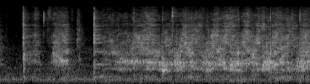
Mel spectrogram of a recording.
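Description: Runny Yorkshire pudding batter being whisked in a bowl, a few sharp clinks at the start giving way to a steady wet swishing and plopping churn, close and moderately loud.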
